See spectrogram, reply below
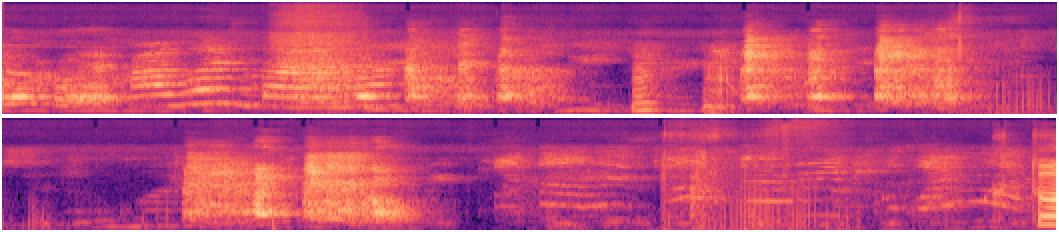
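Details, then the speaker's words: African grey (Jaco) parrot imitating a cough: short cough-like bursts mixed with whistles and voice-like chatter, mimicry rather than illness. "Кто там заболел? Кто кашляет? Кто там?"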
